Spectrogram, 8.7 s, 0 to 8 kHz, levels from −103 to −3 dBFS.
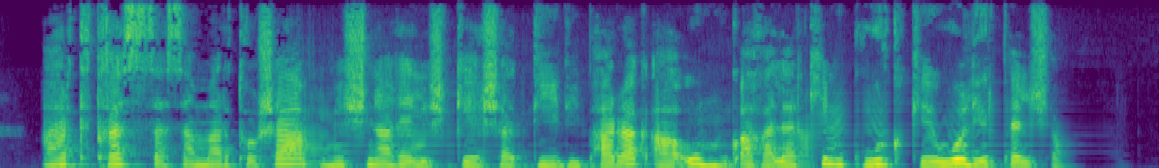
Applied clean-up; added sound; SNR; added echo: neural mask model DeepFilterNet 3.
